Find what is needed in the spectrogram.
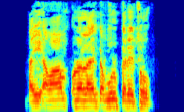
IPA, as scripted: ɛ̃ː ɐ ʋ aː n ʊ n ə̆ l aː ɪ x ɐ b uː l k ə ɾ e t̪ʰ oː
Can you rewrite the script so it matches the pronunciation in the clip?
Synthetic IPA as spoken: ɛ̃ː ɐ ʋ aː m ʊ n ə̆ l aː ɪ k ɐ b uː l k ɐ ɾ e t̪ʰ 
